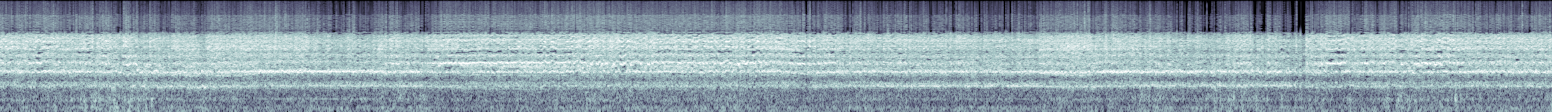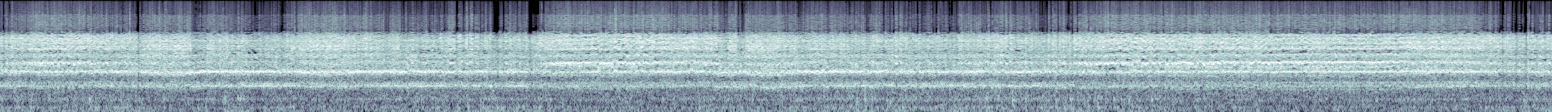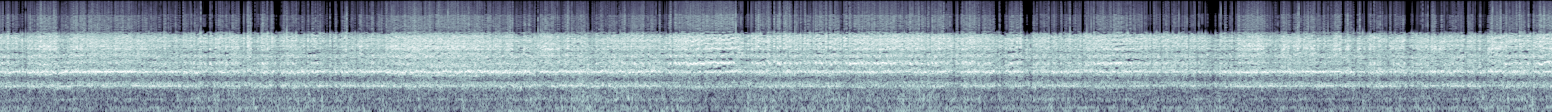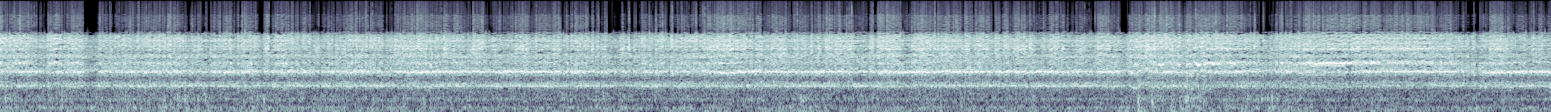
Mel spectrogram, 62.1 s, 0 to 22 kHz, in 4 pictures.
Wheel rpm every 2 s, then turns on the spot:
230, 220, 220, 210, 230, 230, 230, 230, 220, 230, 220, 220, 230, 220, 210, 230, 230, 230, 230, 230, 230, 230, 240, 230, 230, 230, 230, 230, 230, 230, 230.
none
